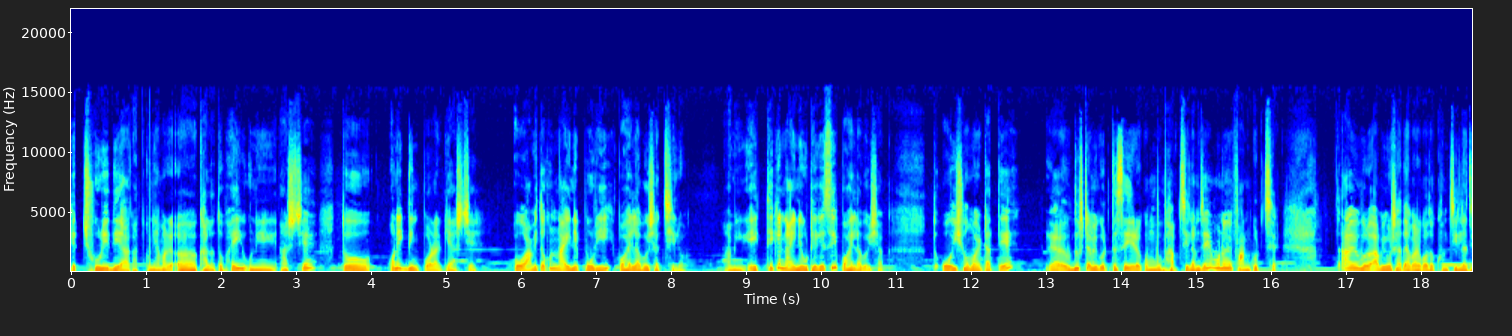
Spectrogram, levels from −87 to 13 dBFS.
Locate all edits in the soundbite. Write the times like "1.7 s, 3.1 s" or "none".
0.9 s, 12.9 s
